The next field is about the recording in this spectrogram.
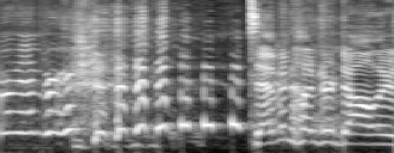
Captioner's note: laughing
